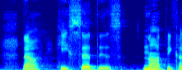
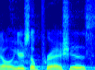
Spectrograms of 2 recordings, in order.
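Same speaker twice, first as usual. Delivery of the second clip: higher, sweet Southern Texas gush; Southern Texas woman; 8 semitones higher than usual. Retold or imitated. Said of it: "like a Southern Texas woman would say".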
